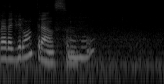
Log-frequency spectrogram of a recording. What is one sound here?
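A woman speaks close by in a lively voice.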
